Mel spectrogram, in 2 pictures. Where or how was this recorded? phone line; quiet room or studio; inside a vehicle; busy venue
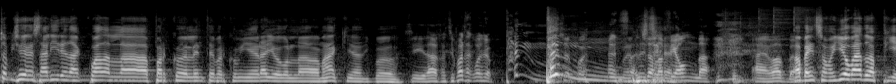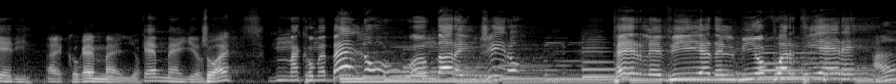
busy venue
